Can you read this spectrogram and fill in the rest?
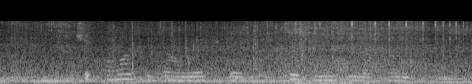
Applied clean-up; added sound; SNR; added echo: none; Bicycle; -3 dB; none.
